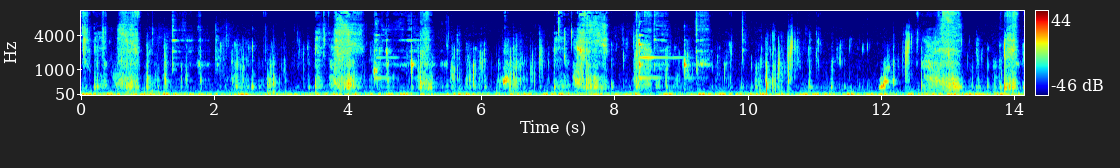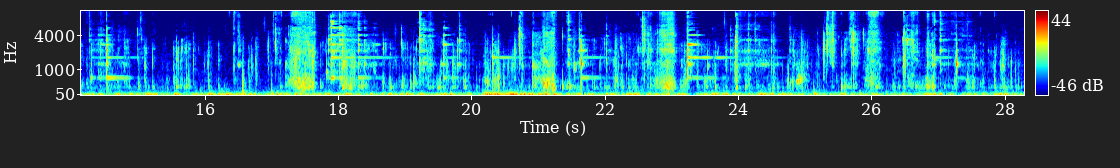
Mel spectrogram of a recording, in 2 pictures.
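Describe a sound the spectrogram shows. A young woman slurps and chews food loudly and close up.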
